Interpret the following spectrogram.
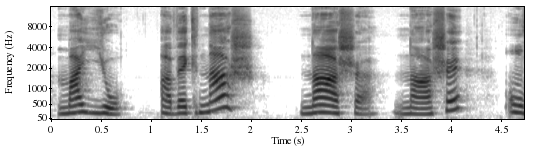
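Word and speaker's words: моё: Moj plus O du neutre devient mayo.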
